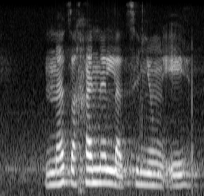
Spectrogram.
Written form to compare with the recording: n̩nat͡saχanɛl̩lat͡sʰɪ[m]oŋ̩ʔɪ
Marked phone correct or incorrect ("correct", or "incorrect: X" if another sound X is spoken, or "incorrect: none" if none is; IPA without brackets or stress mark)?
incorrect: ɲ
